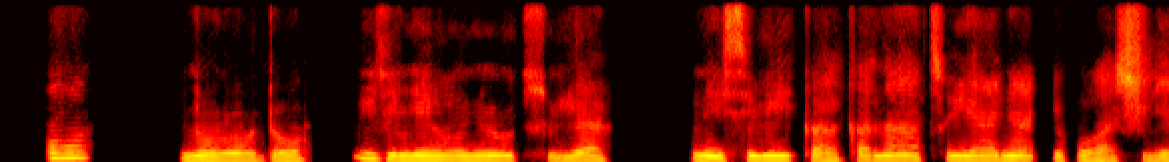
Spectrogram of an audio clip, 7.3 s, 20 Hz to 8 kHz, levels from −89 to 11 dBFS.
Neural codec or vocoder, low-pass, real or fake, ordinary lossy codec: codec, 16 kHz, 2 kbps, FreqCodec, smaller model; none; fake; none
